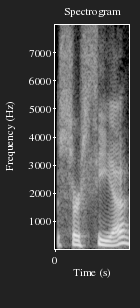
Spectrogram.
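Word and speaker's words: CIRCIA: infrastructure Act of 2022 which is pronounced as its abbreviation cersa C CIA so Drew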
